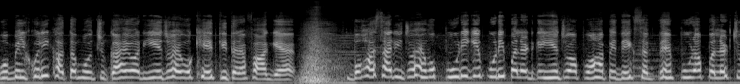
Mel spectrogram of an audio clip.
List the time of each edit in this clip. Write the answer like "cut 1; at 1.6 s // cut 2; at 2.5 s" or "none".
none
